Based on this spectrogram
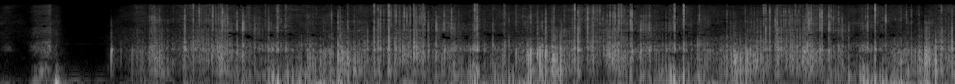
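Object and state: Dark chocolate bar.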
